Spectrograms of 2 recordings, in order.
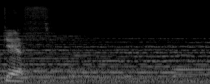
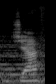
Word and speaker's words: GIF: is this it's pronounced gift you know those animations you see online those gifts it's pronounced gif gif stands for graphics interchange format you don't say Jeff it's interchange format they're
